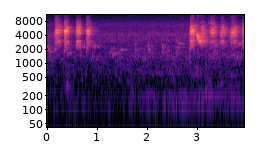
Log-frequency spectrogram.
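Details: Bar-winged prinia calling other birds to provoke answering song: a short run of four bright, sharp notes, a pause, then a second fast series of high chips.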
